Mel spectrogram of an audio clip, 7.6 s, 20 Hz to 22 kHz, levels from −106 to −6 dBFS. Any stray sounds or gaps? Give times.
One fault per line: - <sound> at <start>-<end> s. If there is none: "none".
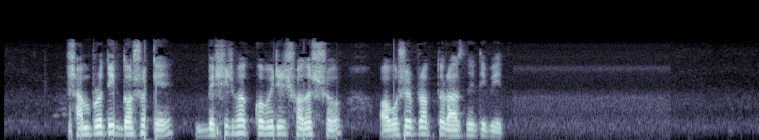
none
